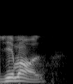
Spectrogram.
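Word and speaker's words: Jamaal: You know, I, I spell my name Jamal with two A's, and most people don't spell J- Jamal with two A's. They spell it with one. That's why they pronounce Jamal. Mine isn't pronounced like that. It's pronounced Jamal.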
